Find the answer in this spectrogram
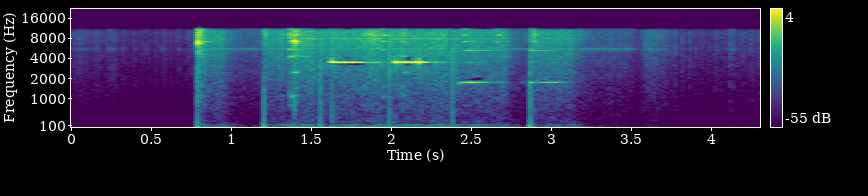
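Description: A mobile phone's text-message alert: a sudden burst of rattling buzz with clicks and a few short high beeps, starting about a second in and dying away after about two and a half seconds.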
